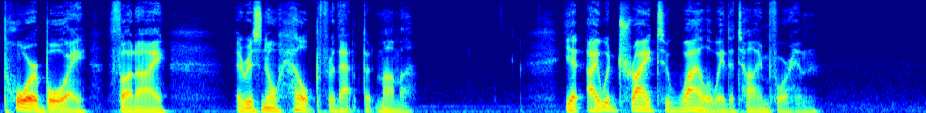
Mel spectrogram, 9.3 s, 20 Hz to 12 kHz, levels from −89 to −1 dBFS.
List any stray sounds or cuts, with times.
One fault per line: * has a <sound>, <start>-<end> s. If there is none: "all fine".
all fine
